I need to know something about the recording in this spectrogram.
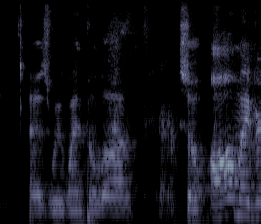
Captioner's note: laughs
